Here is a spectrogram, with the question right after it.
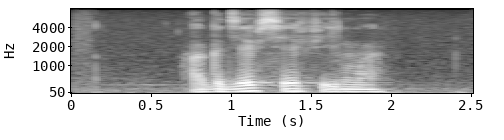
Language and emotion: Russian, neutral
